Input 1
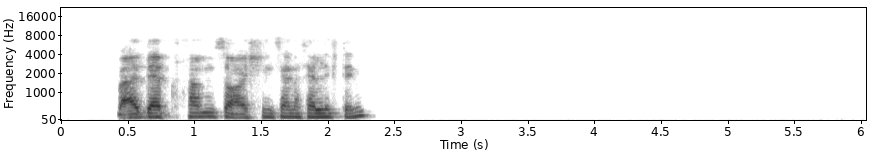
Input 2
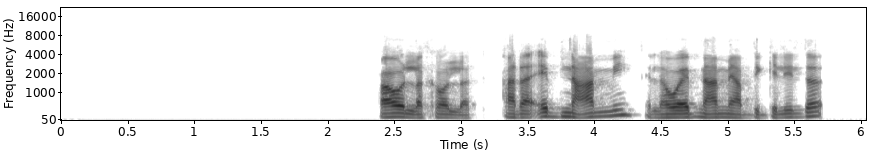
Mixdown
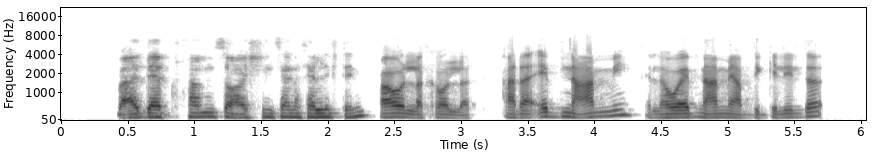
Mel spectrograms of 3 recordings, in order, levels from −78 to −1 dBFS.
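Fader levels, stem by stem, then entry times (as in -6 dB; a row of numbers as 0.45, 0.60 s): -2.0, -4.5 dB; 0.00, 0.00 s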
